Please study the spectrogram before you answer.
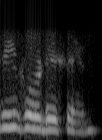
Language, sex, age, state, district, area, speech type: Telugu, female, 30-45, Telangana, Mancherial, rural, conversation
